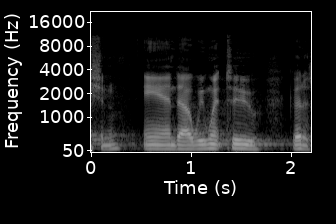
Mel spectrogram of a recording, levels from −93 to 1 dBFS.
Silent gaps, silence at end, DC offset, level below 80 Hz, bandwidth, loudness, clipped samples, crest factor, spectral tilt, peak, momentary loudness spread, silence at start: none; 0 s; under 0.1%; -80 dBFS; 11 kHz; -41 LUFS; under 0.1%; 18 dB; -6.5 dB/octave; -24 dBFS; 10 LU; 0 s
